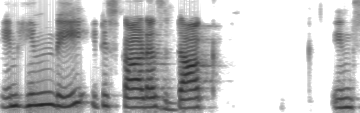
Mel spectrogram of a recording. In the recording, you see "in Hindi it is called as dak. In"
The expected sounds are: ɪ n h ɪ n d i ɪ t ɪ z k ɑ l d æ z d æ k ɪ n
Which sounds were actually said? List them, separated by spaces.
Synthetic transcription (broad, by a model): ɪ n h ɪ n d i ɪ t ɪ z k ɑ l d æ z d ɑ k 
